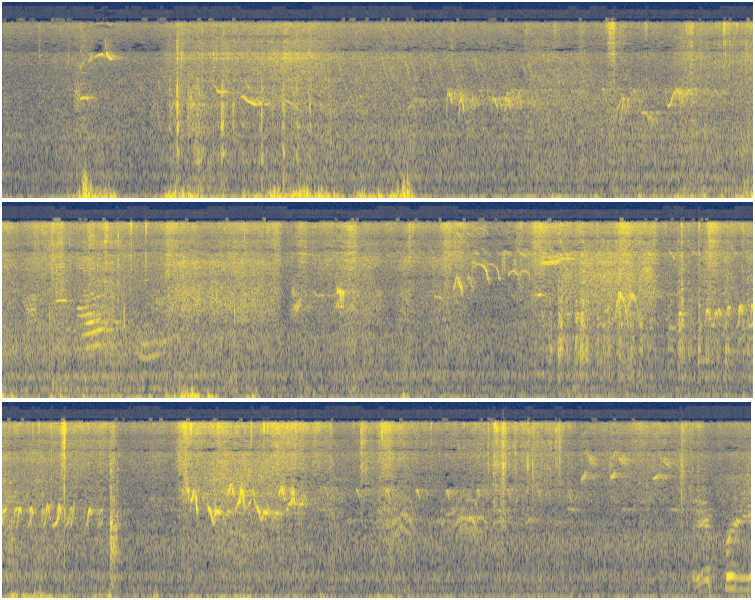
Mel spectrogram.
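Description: Swarming honey bees buzz around a limb near a hive, a fluctuating drone with louder bursts near the start and scattered thumps and handling noises, while a person speaks at times.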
